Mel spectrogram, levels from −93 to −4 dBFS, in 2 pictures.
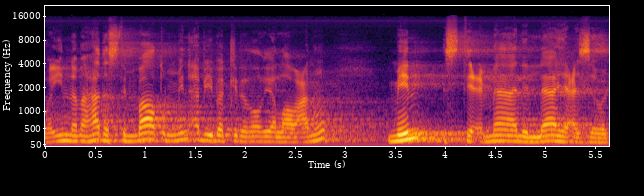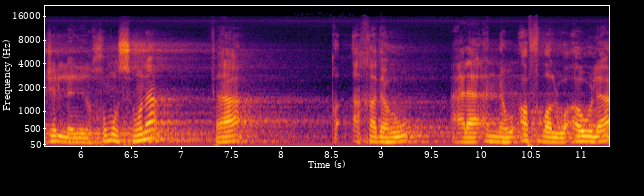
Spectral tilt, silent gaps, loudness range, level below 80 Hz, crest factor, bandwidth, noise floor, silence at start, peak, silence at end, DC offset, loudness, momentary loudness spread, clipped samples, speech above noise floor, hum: -5 dB/octave; none; 4 LU; -48 dBFS; 20 dB; 16 kHz; -43 dBFS; 0 s; 0 dBFS; 0 s; under 0.1%; -20 LUFS; 15 LU; under 0.1%; 23 dB; none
